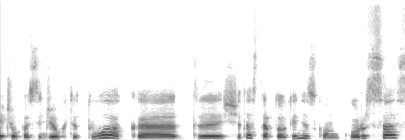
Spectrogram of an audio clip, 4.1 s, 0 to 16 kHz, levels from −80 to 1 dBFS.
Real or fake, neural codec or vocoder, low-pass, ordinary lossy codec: real; none; 14.4 kHz; Opus, 24 kbps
